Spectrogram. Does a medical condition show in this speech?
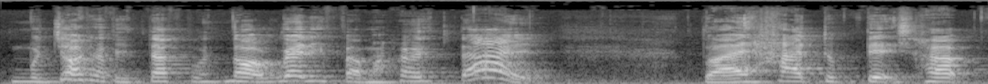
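Yes: deafness, deaf in one ear from birth, other ear from age 18; born deaf in one ear; has speech, had speech therapy.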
